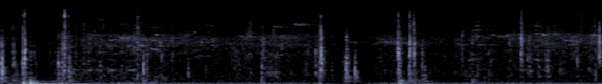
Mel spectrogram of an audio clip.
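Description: Birds chirping in the open air, broken by several sharp knocks and rustles from a handheld camera being moved about.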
